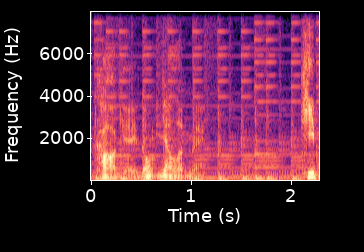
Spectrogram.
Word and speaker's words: Kage: you out much less than cage and no it's pronounced kage don't yell at me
